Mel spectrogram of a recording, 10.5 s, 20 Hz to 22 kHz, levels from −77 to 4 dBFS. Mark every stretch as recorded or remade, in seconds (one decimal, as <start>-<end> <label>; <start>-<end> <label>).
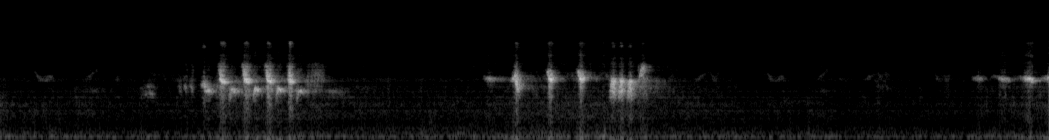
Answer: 0.0-10.5 remade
